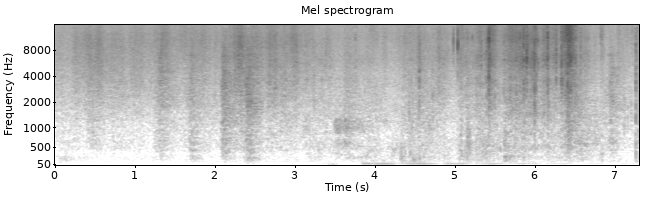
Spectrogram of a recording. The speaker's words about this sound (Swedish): En plastpåse.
